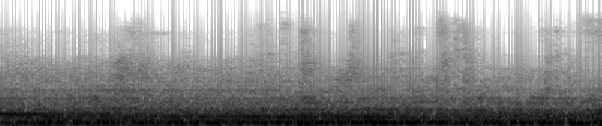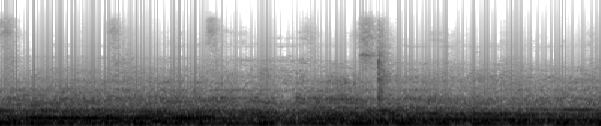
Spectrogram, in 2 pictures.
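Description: Steady rumble of a train heard from inside the carriage, wheels running on the track, with a low hum that shifts in pitch and scattered light clicks.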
